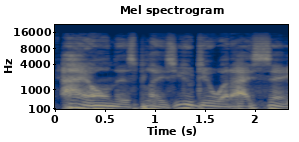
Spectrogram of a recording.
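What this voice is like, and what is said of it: Gangster-style mobster voice. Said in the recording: “my mobster impression ... It was okay.”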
